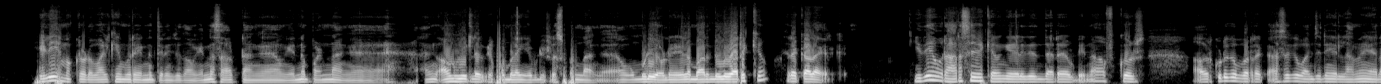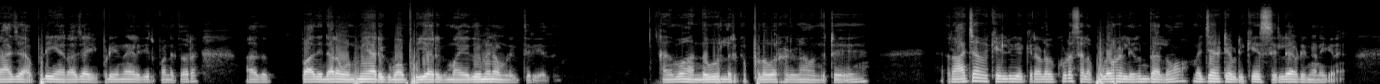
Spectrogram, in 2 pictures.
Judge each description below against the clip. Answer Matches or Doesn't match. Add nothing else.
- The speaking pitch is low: Matches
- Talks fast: Matches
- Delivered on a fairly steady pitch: Matches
